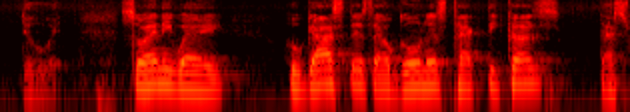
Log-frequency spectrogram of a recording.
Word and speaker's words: jugaste: So jugaste is like more of a H, like a jugaste, right?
